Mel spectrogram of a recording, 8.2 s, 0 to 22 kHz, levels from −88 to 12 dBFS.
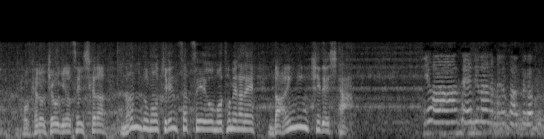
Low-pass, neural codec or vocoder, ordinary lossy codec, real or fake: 7.2 kHz; codec, 16 kHz, 4 kbps, FreqCodec, smaller model; none; fake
